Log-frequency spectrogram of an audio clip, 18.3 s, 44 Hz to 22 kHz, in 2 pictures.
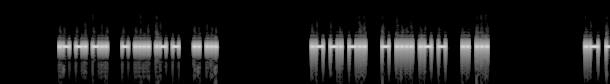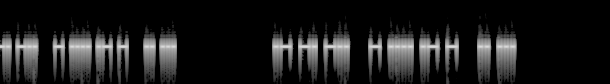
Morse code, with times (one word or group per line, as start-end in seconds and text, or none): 0.9-1.6 AND
1.8-2.7 THAT
2.9-3.2 IS
4.7-5.5 AND
5.7-6.7 THAT
6.9-7.3 IS
8.8-9.7 AND
10.0-11.0 THAT
11.3-11.8 IS
13.3-14.4 AND
14.7-16.0 THAT
16.3-16.9 IS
